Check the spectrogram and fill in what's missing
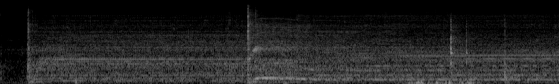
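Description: A stand mixer runs slowly as flour goes into vanilla cake batter: a steady, fairly quiet motor whir that starts abruptly, with a brief clatter partway through and soft bumps near the end.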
